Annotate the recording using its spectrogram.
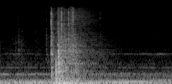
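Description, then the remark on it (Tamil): A single heavy thud as a room door swings shut by itself, loud, with a brief rumbling decay over a low, steady background hum. “அந்த ரூமோட கதவு தானாகவே க்ளோஸ் ஆகுது”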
